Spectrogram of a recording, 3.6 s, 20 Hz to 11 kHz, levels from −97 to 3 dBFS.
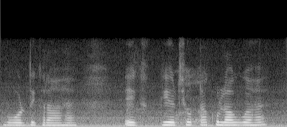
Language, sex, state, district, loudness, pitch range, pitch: Hindi, female, Punjab, Pathankot, -16 LUFS, 215-230 Hz, 225 Hz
